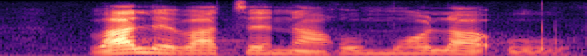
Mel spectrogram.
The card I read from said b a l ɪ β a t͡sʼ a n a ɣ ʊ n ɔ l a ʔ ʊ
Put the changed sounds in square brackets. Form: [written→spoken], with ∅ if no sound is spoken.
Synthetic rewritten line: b a l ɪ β a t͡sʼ [a→ɛ] n a ɣ ʊ [n→m] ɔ l a ʔ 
